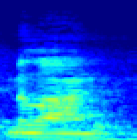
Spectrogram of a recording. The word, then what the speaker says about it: Milan: Is it Milan? – Yeah. Milan. Yeah. But it's one of those Ohio things that we do things backwards.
